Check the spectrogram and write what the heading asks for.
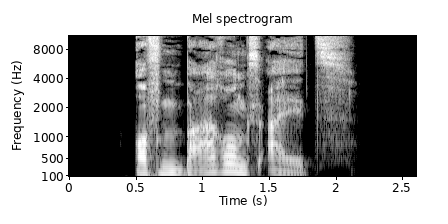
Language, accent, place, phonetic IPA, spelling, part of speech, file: German, Germany, Berlin, [ɔfn̩ˈbaːʁʊŋsˌʔaɪ̯t͡s], Offenbarungseids, noun, De-Offenbarungseids.ogg
- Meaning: genitive singular of Offenbarungseid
